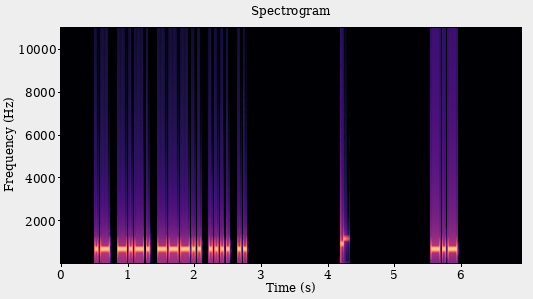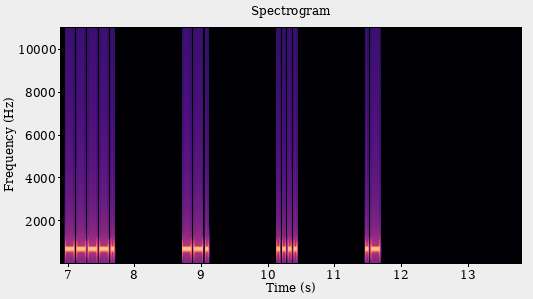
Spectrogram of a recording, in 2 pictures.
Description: Morse code, heard as a keyed tone, about 28 wpm, spaced as for 12 wpm, 700 Hz. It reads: AC8HI K9GHA
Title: USA Call Signs - 5 Characters - 8x Character Spacing - 28wpm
